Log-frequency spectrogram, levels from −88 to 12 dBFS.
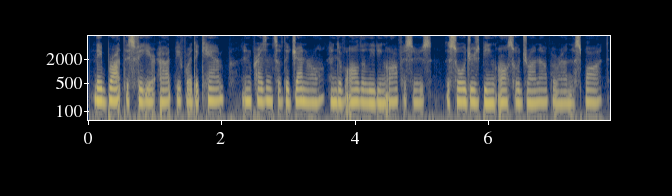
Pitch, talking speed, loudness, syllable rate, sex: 175 Hz, 215 wpm, -19 LUFS, 5.9 syllables/s, female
